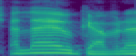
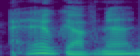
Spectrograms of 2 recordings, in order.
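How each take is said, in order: First: A fresh, still overdone Cockney hello; British accent. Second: Put-on quiet, overdone British accent try; a hammed-up Cockney hello. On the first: Pretend. Auditioning kid retries the British accent, still overdone. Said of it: "No, that's too much again". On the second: Auditioning kid trying a British accent, overdone. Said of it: "No, that's too much".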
